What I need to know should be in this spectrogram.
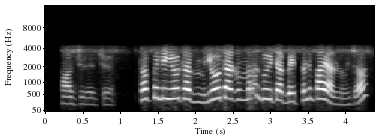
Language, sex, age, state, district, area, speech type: Nepali, female, 18-30, West Bengal, Kalimpong, rural, conversation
